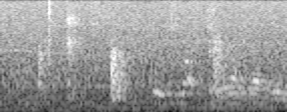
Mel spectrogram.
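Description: Eurasian tree sparrows chirping at a feeder: a few short chirps, the loudest about a second in, over a faint steady hum.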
